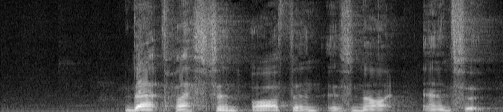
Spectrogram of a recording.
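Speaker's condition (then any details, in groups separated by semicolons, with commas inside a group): Speech impediment after cancer surgery; incurable recurrent cancer in mouth floor and tongue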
